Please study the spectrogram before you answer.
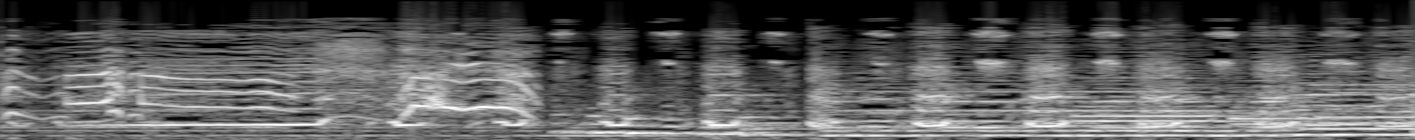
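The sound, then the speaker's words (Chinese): Whimpering, wailing cry from a character in a puppet animation film, a wavering voice that rises and sobs in drawn-out bursts, steady and fairly loud throughout. “哭了，别哭了！”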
